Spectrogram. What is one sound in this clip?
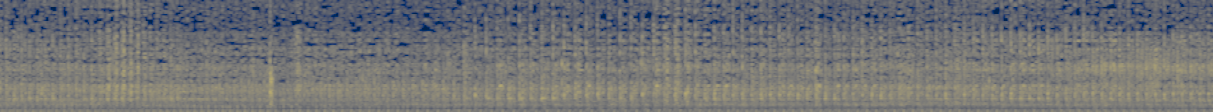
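A small diesel engine chugs steadily and loudly close by.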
